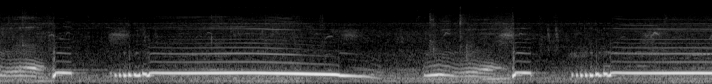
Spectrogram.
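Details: A Pelung chicken crows at length. Brief wavering notes lead into a prolonged, steady tone held for over two seconds before sliding lower. A second crow begins near the end.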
